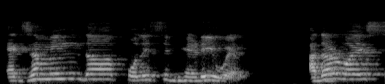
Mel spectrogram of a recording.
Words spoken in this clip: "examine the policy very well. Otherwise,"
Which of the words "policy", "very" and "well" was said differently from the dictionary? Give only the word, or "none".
very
